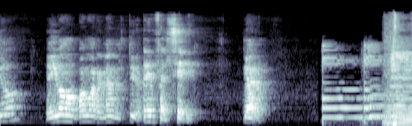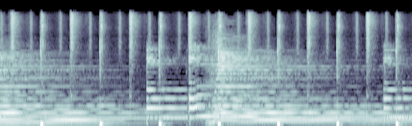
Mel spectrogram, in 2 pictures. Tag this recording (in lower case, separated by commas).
speech, music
